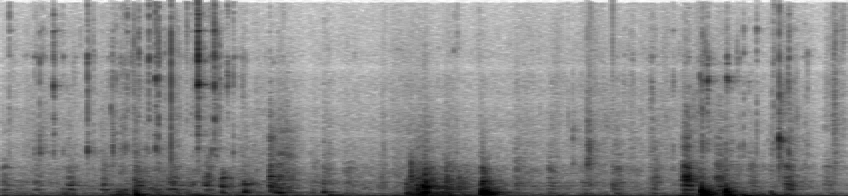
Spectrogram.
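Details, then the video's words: Five-year-old female Pit Bull mix, still over-excited while waiting indoors to be collared for a walk during an obedience training session; soft, irregular panting bursts roughly every second or two, with faint room noise. "now it's still a little bit more excited than I like as you can hear the dog breathing heavy but she waited"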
